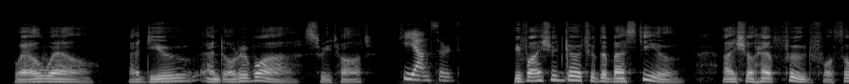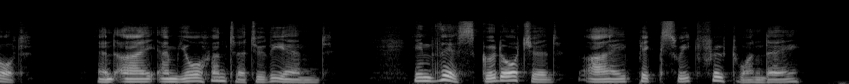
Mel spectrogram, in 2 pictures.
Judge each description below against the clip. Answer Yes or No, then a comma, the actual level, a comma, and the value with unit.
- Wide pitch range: Yes, wide, 6.3 semitones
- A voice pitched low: Yes, low, 130 Hz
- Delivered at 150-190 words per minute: No, average, 140 wpm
